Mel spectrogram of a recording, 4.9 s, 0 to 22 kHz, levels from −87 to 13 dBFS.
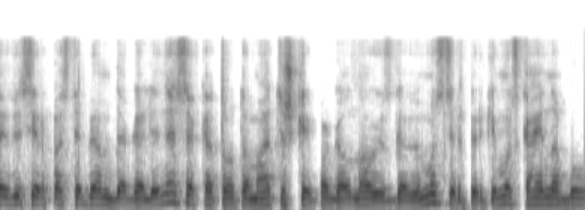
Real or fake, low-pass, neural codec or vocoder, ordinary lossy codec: fake; 9.9 kHz; vocoder, 22.05 kHz, 80 mel bands, WaveNeXt; AAC, 64 kbps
